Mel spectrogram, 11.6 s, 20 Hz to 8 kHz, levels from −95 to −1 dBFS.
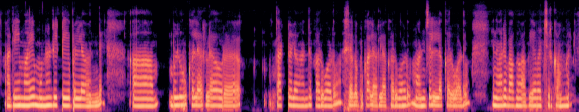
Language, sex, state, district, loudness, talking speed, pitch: Tamil, female, Tamil Nadu, Namakkal, -15 LUFS, 110 wpm, 200 Hz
